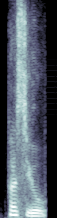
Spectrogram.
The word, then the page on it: pursue: Indian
